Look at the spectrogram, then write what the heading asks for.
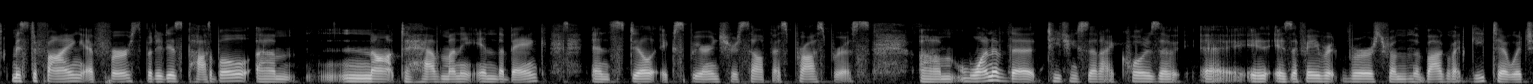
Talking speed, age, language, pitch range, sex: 160 wpm, 40-59, English, 125-140 Hz, female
